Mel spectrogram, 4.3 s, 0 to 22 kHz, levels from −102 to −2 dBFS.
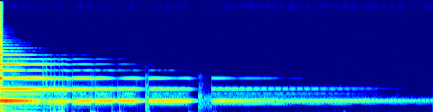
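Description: At 0.00 to 0.03 s, integer overflow: peaks driven about 4 dB past full scale wrap to the opposite sign, giving a violent crack far sharper than clipping's flattened distortion. From 0.43 to 1.51 s come repeated stalls (stutter): ten gaps, the longest 130 ms, filled with held-over music, about a third of the span, so it drags and stumbles without losing anything. At 1.89 to 2.14 s the music stops for 230 ms, continued as a fading buzz that never reaches silence, then resumes where it stopped. This single long hold, unlike the scattered stutters, is likely a call audio freeze from delayed packets. At 3.15 to 3.35 s, a jitter buffer slow-down repeats single pitch periods, adding 38 ms. The music runs at about 85% speed with the pitch unchanged, drawn out rather than halted.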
